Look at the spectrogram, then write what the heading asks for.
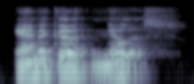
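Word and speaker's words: Anika Nilles: But the thing is, the guys in Rush have been rehearsing with, I think her name is pronounced properly as Annika Nilles.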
